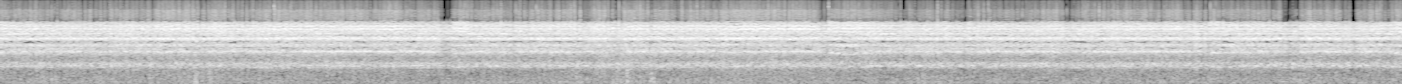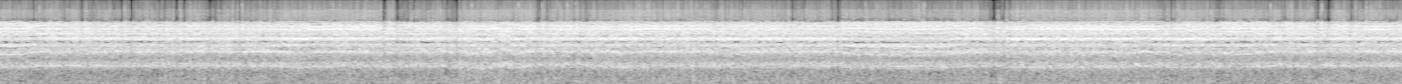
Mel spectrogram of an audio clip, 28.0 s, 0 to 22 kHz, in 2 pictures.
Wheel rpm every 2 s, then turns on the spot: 230, 230, 230, 230, 230, 230, 230, 230, 230, 230, 230, 220, 220, 230.
none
